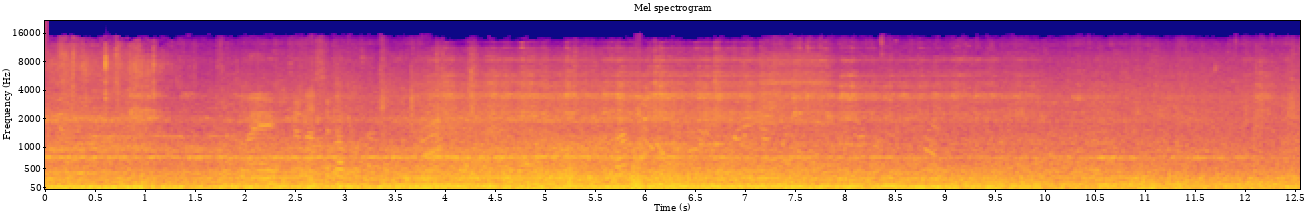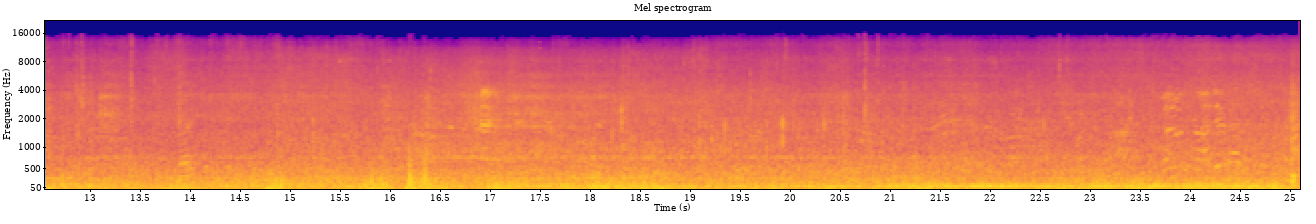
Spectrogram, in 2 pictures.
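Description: Busy city-square street ambience: passers-by talking, footsteps on the paving, and a low rumble of traffic and trams. A steady hum runs through the first half.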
